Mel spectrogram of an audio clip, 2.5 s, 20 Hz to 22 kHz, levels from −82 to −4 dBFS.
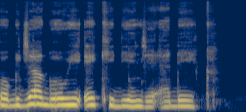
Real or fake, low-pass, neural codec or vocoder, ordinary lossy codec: fake; none; vocoder, 44.1 kHz, 128 mel bands, Pupu-Vocoder; none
